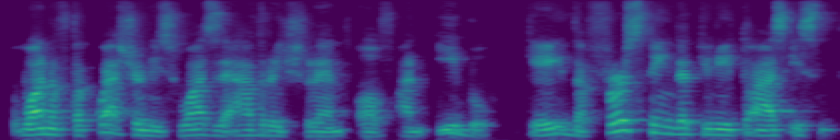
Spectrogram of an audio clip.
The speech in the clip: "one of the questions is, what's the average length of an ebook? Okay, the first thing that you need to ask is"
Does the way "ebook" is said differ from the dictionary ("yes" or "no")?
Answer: yes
